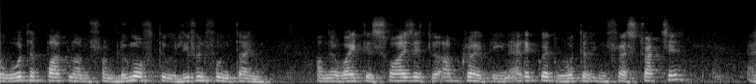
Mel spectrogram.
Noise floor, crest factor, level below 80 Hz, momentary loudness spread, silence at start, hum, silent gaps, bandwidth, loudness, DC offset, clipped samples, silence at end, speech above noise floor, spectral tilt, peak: -43 dBFS; 18 dB; -58 dBFS; 7 LU; 0 s; none; none; 9.4 kHz; -22 LUFS; under 0.1%; under 0.1%; 0 s; 21 dB; -7.5 dB/octave; -4 dBFS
